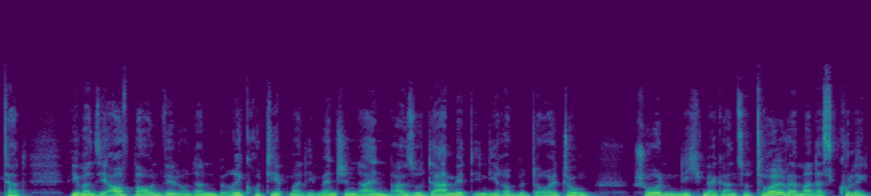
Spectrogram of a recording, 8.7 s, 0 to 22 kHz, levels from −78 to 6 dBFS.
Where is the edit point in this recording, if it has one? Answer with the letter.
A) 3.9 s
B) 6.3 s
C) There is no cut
A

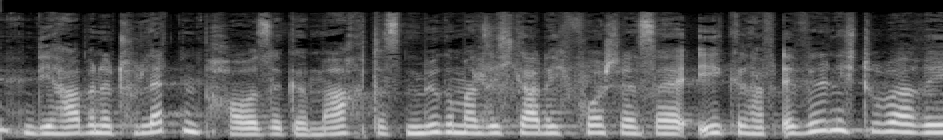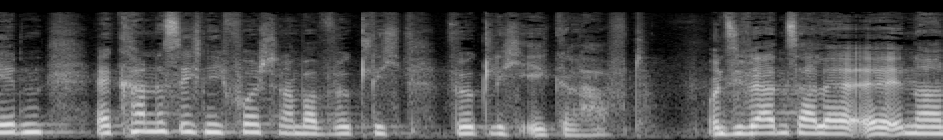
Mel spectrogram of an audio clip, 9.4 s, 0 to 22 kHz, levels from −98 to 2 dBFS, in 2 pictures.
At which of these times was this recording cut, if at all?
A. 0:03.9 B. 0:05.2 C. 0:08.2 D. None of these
C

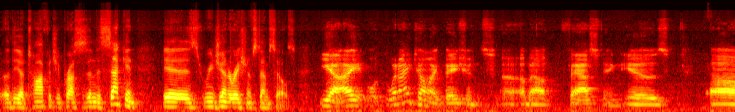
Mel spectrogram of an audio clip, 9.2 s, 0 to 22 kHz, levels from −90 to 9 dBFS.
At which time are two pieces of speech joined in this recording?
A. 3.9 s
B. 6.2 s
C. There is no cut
A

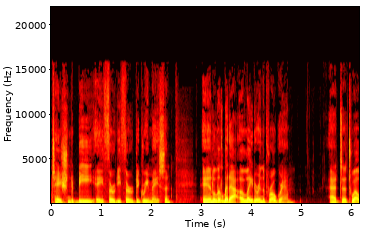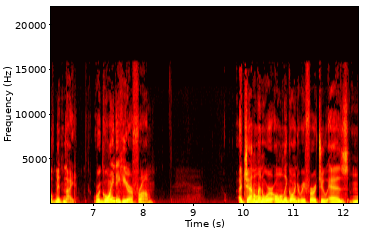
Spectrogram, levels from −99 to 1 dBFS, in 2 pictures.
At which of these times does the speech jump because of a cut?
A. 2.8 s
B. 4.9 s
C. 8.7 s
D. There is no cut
A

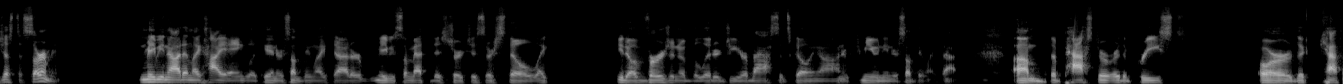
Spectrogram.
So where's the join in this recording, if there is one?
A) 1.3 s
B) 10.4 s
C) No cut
B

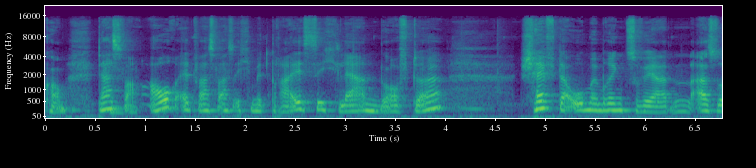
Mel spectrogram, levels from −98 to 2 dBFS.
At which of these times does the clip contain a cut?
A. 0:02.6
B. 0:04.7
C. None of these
B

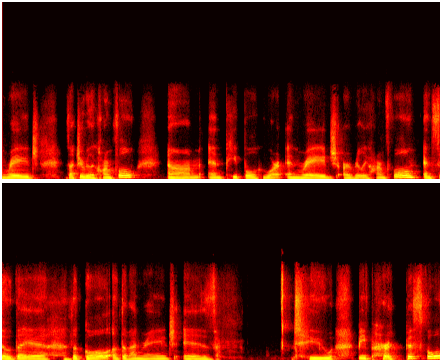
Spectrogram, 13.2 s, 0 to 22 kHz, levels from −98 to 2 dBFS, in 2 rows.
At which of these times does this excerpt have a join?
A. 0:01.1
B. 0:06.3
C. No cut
B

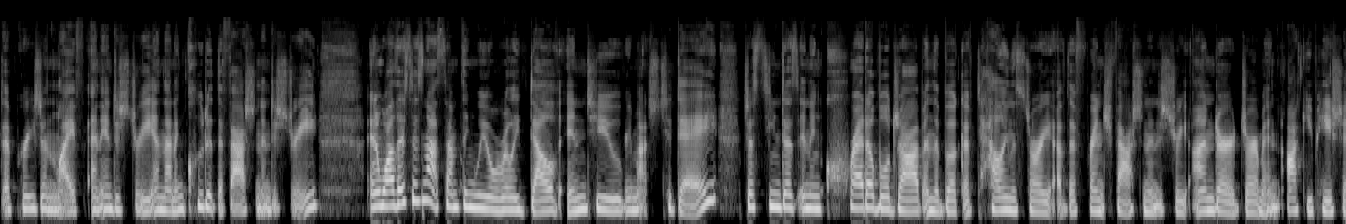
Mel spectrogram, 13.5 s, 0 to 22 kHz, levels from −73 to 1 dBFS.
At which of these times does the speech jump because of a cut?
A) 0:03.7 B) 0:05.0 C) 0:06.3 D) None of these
C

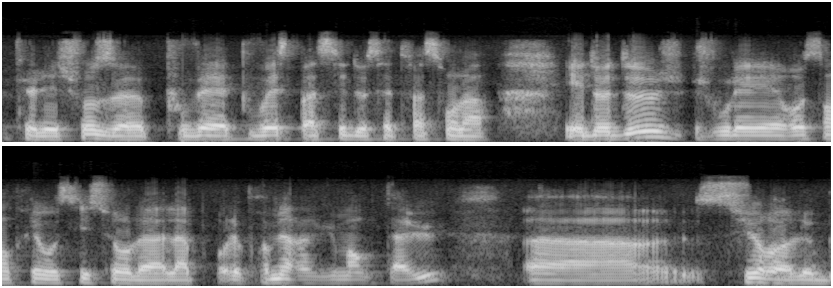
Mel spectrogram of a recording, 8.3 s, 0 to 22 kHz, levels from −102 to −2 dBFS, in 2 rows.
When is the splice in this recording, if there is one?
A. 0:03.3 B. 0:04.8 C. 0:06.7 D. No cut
D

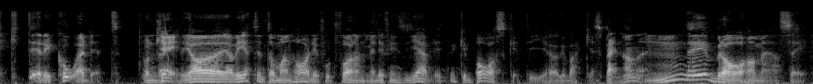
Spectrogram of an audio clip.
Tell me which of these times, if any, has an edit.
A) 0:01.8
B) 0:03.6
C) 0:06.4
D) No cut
B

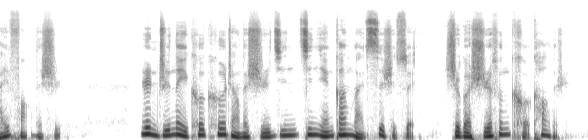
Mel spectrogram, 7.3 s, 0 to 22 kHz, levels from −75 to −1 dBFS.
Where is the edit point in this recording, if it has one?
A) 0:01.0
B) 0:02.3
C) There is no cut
C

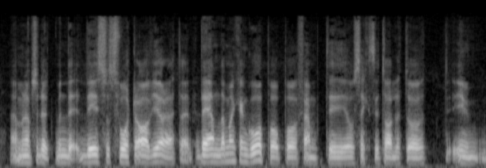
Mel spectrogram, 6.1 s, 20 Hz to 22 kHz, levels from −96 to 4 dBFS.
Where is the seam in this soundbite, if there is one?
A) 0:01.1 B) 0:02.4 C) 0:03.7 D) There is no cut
B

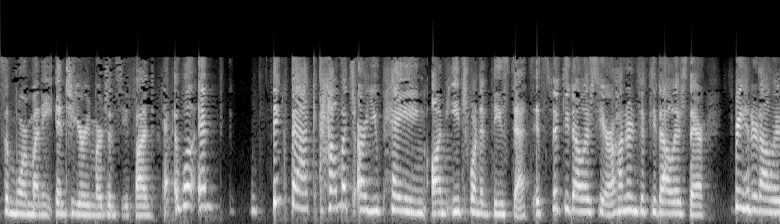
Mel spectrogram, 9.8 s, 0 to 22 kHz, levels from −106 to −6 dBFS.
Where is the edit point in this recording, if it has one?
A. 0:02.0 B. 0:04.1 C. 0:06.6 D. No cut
A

